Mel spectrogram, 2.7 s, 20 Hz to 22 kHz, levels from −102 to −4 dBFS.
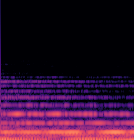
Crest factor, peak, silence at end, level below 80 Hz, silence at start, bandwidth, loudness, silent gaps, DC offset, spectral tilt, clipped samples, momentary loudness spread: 10 dB; -24 dBFS; 0 s; -38 dBFS; 0 s; 2.2 kHz; -35 LUFS; none; under 0.1%; -13 dB/octave; under 0.1%; 5 LU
